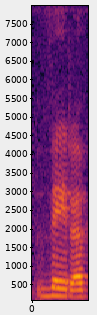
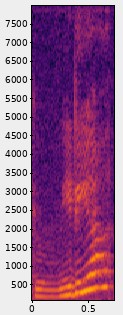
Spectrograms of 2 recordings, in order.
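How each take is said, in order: First: It is said with two syllables, like Veda. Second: It is said with three syllables, like video. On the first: "I was pronouncing it Veda" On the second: "it could be like Vidia? Like video!"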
